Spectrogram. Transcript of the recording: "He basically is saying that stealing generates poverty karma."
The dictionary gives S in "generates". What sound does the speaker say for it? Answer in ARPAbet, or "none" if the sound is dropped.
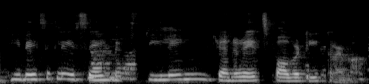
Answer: S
